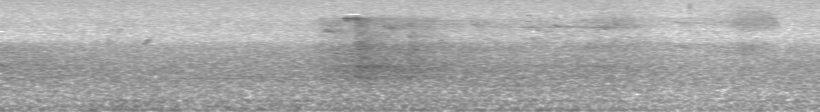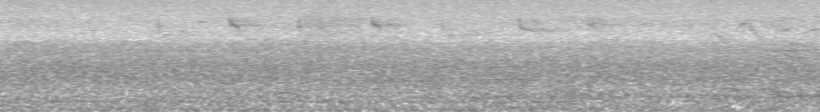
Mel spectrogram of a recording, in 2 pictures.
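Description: Steady low rumble of outdoor city ambience, likely distant traffic, with a few faint high chirps, probably birds. A brief brighter sound comes about two seconds in.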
